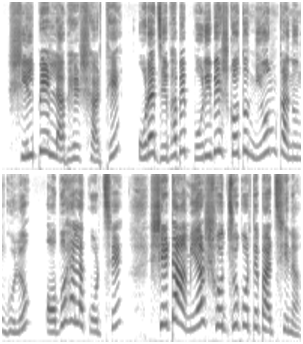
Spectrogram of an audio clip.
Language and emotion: Bengali, angry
